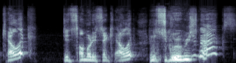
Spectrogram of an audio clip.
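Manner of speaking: high, excited cartoon voice; eager Salind. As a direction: perk up high as if offered treats. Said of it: "And Salind's like".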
